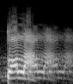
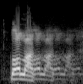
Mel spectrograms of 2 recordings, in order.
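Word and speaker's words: طلاق: জিজ্ঞেস করবো কোন স্বামী যদি তার বউকে ফোনে তালাক দেয় হবে আমি বললাম লোকটাকে কে আমাকে বলতে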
